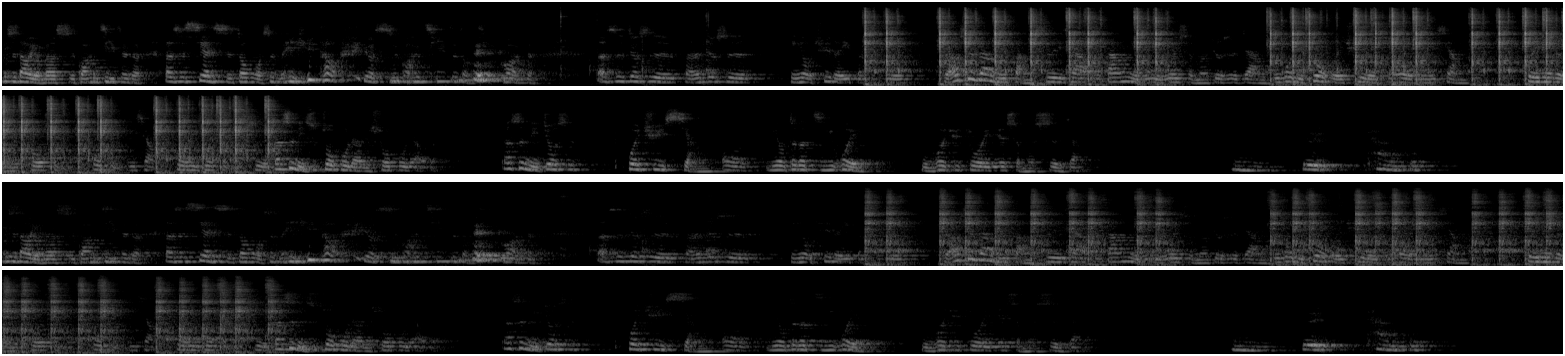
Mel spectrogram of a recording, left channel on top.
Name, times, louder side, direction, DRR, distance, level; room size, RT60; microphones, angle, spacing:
voice 1, 0.0-4.7 5.0-7.5 7.9-9.1 9.4-14.7 15.2-20.0 20.6-21.4 21.9-24.3 24.8-26.5, left 3 dB, 25° left, 7 dB, 0.3 m, -44 dB
voice 2, 4.7-5.1 27.9-28.3 28.6-28.9 29.3-29.7, left 2 dB, 40° right, -5 dB, 2.2 m, -42 dB
sound 1, 5.6-5.7 5.9-6.0 6.4-6.5 7.0-7.1 8.6-9.0 9.3-11.0 11.3-11.8 12.6-14.3 14.7-16.8 17.1-18.4, left 6 dB, 65° left, 0.8 m, -36 dB
6.4 x 4.1 x 5.2 m, 0.89 s
head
